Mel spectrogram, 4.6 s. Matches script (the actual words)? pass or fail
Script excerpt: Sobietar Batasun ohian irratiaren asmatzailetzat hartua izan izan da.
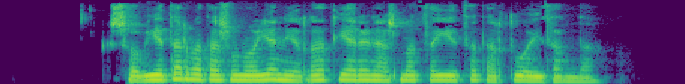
fail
